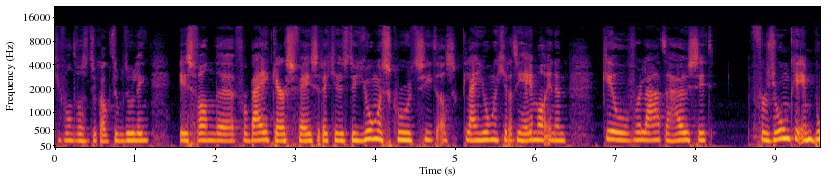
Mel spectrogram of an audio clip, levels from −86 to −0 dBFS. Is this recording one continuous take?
yes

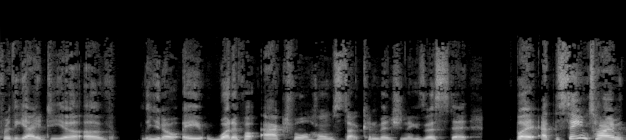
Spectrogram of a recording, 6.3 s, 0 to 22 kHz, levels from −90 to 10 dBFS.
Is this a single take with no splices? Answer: yes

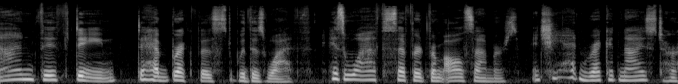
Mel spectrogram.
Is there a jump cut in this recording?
yes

